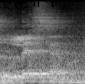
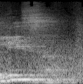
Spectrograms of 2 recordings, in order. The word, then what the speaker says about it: listen: Next is listen. Listen. Don't say Lisa. Lisa. Just wrong pronunciation.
